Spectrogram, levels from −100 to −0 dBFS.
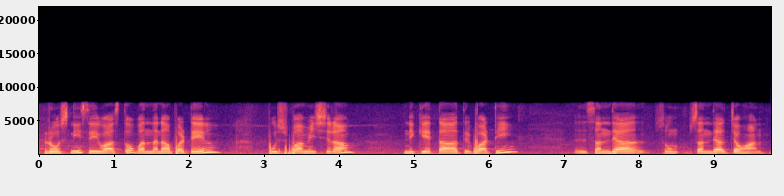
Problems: background sounds at intervals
